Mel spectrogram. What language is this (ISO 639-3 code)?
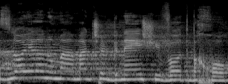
heb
